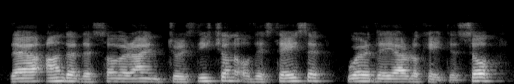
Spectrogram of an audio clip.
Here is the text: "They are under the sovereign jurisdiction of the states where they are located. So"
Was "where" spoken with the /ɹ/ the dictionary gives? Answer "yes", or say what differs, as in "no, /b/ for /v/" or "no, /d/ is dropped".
yes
